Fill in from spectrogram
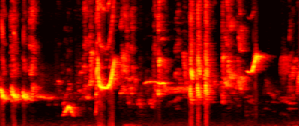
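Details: Asian pied starling singing in the energetic mompa style, used as a lure to set other birds singing: slurred whistles near the start, then bursts of sharp chattering notes and high rising whistles, with no other sounds.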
